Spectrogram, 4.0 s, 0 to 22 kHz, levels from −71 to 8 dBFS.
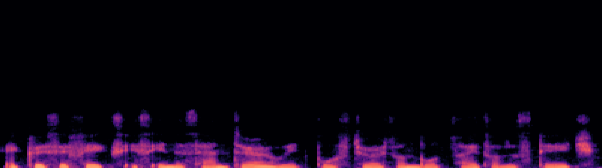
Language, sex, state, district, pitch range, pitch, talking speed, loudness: English, female, Nagaland, Kohima, 225-240 Hz, 230 Hz, 165 wpm, -15 LUFS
